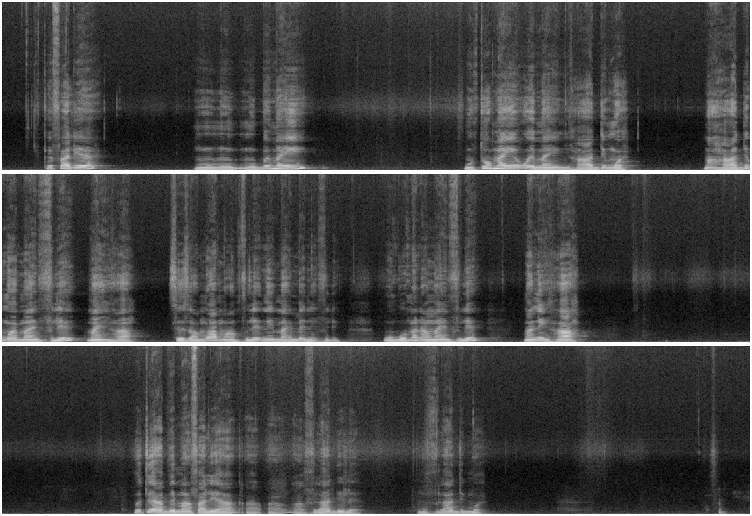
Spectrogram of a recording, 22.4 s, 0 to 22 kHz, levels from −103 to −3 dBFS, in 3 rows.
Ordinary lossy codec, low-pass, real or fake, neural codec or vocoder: none; none; real; none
